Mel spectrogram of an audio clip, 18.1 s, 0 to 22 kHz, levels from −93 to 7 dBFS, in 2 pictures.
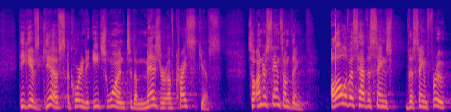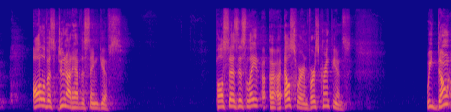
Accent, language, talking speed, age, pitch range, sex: American, English, 145 wpm, 40-59, 175-220 Hz, male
